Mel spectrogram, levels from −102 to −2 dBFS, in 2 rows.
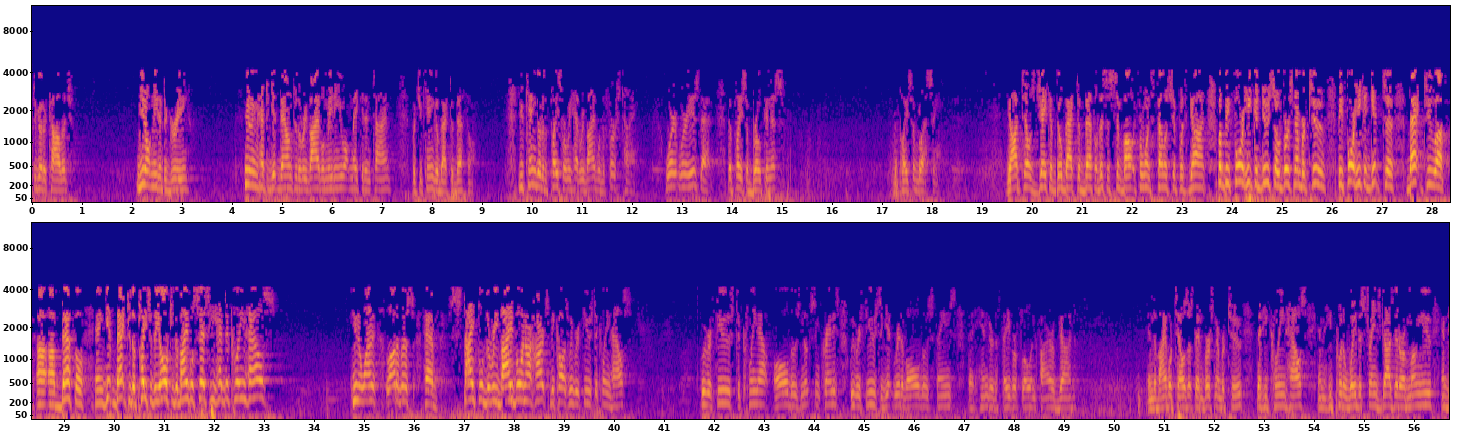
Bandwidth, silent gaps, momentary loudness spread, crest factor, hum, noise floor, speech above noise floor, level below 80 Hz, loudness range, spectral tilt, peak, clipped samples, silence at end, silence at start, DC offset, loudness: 4.4 kHz; none; 18 LU; 24 dB; none; -68 dBFS; 39 dB; -50 dBFS; 14 LU; -10 dB/octave; -6 dBFS; under 0.1%; 0 s; 0 s; under 0.1%; -29 LUFS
